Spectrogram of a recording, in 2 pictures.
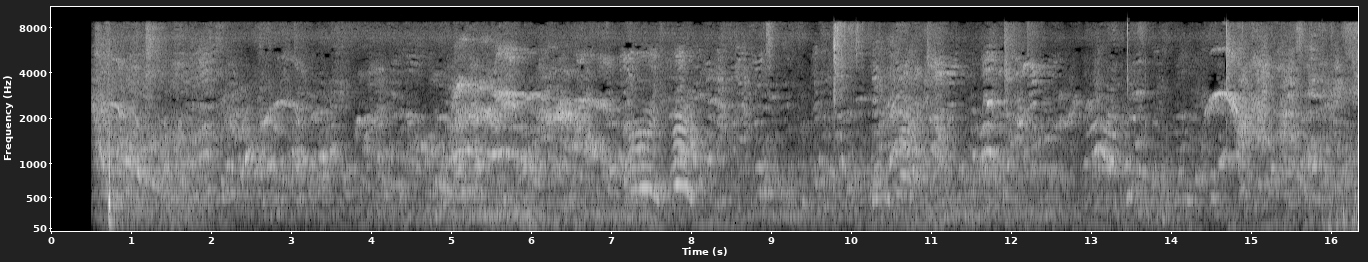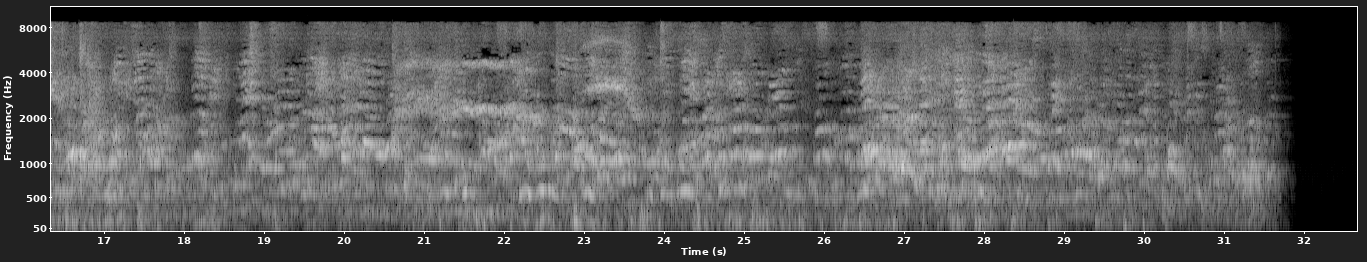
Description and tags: Kids at school on the playground during recess. Recorded with and Android cell phone and mixed in Garageband.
